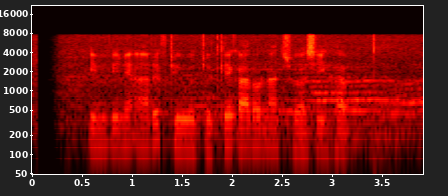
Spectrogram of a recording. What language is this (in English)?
Javanese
